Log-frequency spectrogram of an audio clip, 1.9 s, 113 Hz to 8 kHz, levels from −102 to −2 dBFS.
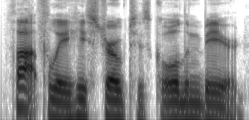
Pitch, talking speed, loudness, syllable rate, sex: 110 Hz, 195 wpm, -19 LUFS, 5.5 syllables/s, male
